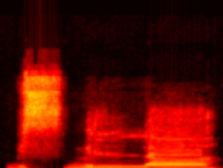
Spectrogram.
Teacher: Kalau saya baca Bismillah, itu lam yang mufakhamah, lam yang tebal.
